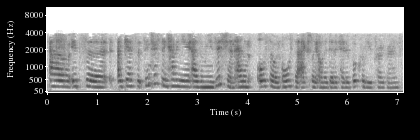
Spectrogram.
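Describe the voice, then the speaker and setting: Delivered at a fairly quick pace with hardly any pauses, the voice keeps a fairly even intonation over noticeable background noise. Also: woman, fairly high pitch for a woman. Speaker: radio presenter. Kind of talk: radio interview questions.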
